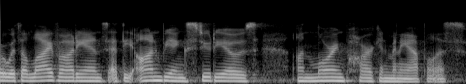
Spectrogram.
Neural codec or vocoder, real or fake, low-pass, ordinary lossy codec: none; real; 7.2 kHz; Opus, 64 kbps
